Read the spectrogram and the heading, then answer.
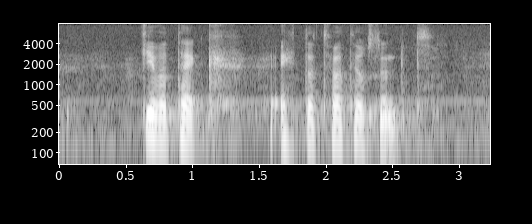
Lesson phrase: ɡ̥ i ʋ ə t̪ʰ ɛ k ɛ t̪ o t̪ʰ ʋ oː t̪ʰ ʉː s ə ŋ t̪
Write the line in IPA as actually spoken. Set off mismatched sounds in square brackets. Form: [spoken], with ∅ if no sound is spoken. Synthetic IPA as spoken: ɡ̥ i ʋ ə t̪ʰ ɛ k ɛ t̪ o t̪ʰ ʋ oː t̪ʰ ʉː s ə [n] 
